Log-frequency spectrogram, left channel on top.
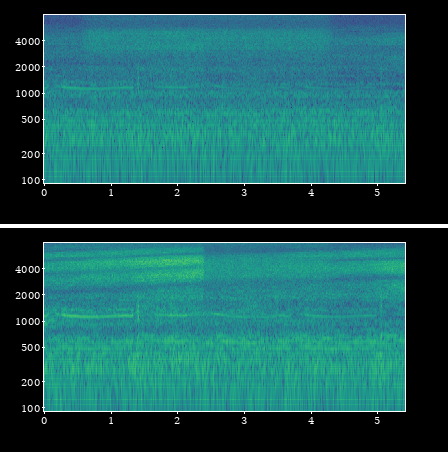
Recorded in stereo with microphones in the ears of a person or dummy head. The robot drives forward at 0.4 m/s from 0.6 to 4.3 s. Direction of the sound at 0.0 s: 75° right (ahead or behind).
